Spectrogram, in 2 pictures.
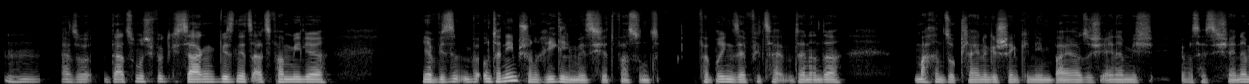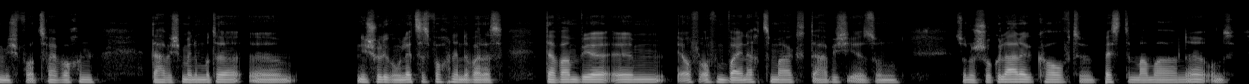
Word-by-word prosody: Mhm, 120 Hz, -3 st, -6 dB, 0.2 s
also, 115 Hz, -1 st, -4 dB
dazu 120 Hz, +2 st, -1 dB
muss 130 Hz, -1 st, +2 dB
ich 130 Hz, -, -9 dB
wirklich 130 Hz, -1 st, -3 dB
sagen, 120 Hz, 0 st, +5 dB
wir 125 Hz, -, +6 dB
sind 120 Hz, -, -2 dB
jetzt 125 Hz, -, +2 dB
als 115 Hz, -1 st, +2 dB
Familie 115 Hz, -1 st, +3 dB, 0.9 s
ja, 115 Hz, -2 st, +3 dB
wir 115 Hz, -, +1 dB
sind 125 Hz, -1 st, 0 dB
wir -, -, -2 dB
unternehmen 135 Hz, +7 st, +4 dB
schon 115 Hz, -8 st, +2 dB
regelmäßig 110 Hz, -3 st, +2 dB
etwas 100 Hz, -1 st, -2 dB
und 100 Hz, 0 st, -2 dB, 0.4 s
verbringen 125 Hz, +3 st, +1 dB
sehr 110 Hz, -1 st, +2 dB
viel 105 Hz, 0 st, -9 dB
Zeit 105 Hz, 0 st, -2 dB
miteinander, 110 Hz, -1 st, +1 dB, 0.7 s
machen 115 Hz, 0 st, 0 dB
so 110 Hz, 0 st, 0 dB
kleine 110 Hz, +2 st, 0 dB
Geschenke 110 Hz, 0 st, +1 dB
nebenbei. 105 Hz, 0 st, +1 dB
Also, 105 Hz, 0 st, -1 dB
ich 100 Hz, -, -3 dB
erinnere 110 Hz, 0 st, 0 dB
mich 110 Hz, -1 st, -3 dB, 0.3 s
was 105 Hz, -1 st, -4 dB
heißt, 105 Hz, 0 st, -2 dB
ich -, -, -2 dB
erinnere 110 Hz, +2 st, +2 dB
mich, 100 Hz, -2 st, -1 dB
vor -, -, -3 dB
2 105 Hz, -2 st, -2 dB
Wochen, 105 Hz, +1 st, -3 dB, 0.6 s
da 105 Hz, -, +1 dB
habe 105 Hz, 0 st, -1 dB
ich 100 Hz, -, -2 dB
meine 110 Hz, -1 st, +1 dB
Mutter, 110 Hz, 0 st, +1 dB
ähm 110 Hz, 0 st, -1 dB, 0.6 s
ne, -, -, 0 dB
Entschuldigung, 110 Hz, -2 st, +2 dB
letztes 110 Hz, +1 st, +1 dB
Wochenende 110 Hz, -2 st, -1 dB
war 105 Hz, -1 st, +3 dB
das, 105 Hz, -1 st, -1 dB, 0.4 s
da 110 Hz, -2 st, +3 dB
waren 115 Hz, 0 st, +3 dB
wir 115 Hz, 0 st, +4 dB
im 115 Hz, +1 st, 0 dB, 0.2 s
auf -, -, -2 dB
aufm 110 Hz, -1 st, -2 dB
Weihnachtsmarkt, 110 Hz, +1 st, 0 dB
da -, -, -1 dB
hab 105 Hz, +1 st, -4 dB
ich 110 Hz, 0 st, -4 dB
ihr 105 Hz, -, -1 dB
so 105 Hz, 0 st, -5 dB
'n 100 Hz, 0 st, -3 dB, 0.6 s
so -, -, -6 dB
'ne 105 Hz, -, -1 dB
Schokolade 115 Hz, +3 st, +3 dB
gekauft, 110 Hz, 0 st, -2 dB
ähm, 105 Hz, 0 st, -5 dB
beste 110 Hz, 0 st, -2 dB
Mama, 105 Hz, 0 st, 0 dB
ne? 115 Hz, +1 st, 0 dB
Und -, -, -6 dB
110 Hz, 185 wpm, -28 LUFS, 105-115 Hz, 0.9 s, wir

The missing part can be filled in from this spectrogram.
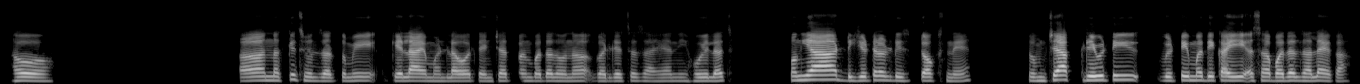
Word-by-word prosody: हो. 170 Hz, -2 st, +1 dB, 1.9 s
अ, 175 Hz, +2 st, +2 dB
नक्कीच 185 Hz, +3 st, -5 dB
होईल. 175 Hz, -1 st, -5 dB
जर 165 Hz, -1 st, -1 dB
तुम्ही 175 Hz, +1 st, -5 dB, 0.2 s
केला 170 Hz, 0 st, +2 dB
आहे 170 Hz, 0 st, +4 dB
म्हणल्यावर 160 Hz, 0 st, -3 dB
त्यांच्यात 165 Hz, +1 st, -5 dB
पण 170 Hz, -1 st, -7 dB
बदल 165 Hz, 0 st, -3 dB
होणं 165 Hz, +1 st, -5 dB
गरजेचंच 160 Hz, +1 st, -6 dB
आहे 155 Hz, 0 st, -9 dB
आणि 160 Hz, 0 st, -12 dB
होईलच. 165 Hz, +1 st, -3 dB, 0.6 s
मग 195 Hz, +1 st, 0 dB
या 215 Hz, +1 st, +9 dB
डिजिटल 180 Hz, +2 st, -1 dB
डिटॉक्सने 170 Hz, -2 st, -4 dB, 0.6 s
तुमच्या 175 Hz, +5 st, +5 dB, 0.2 s
क्रिएटिविटीमध्ये 190 Hz, -2 st, +1 dB
काही 180 Hz, 0 st, +3 dB
असा 175 Hz, +1 st, -2 dB
बदल 175 Hz, 0 st, +1 dB
झाला 170 Hz, +1 st, -1 dB
आहे 170 Hz, -2 st, +1 dB
का? 150 Hz, 0 st, -8 dB
170 Hz, 130 wpm, -23 LUFS, 165-180 Hz, 1.9 s, या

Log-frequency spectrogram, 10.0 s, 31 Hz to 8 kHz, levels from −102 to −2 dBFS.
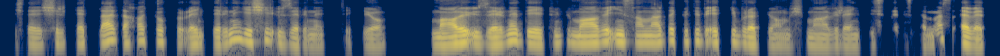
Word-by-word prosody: işte, 95 Hz, -2 st, -8 dB
şirketler 105 Hz, +9 st, 0 dB
daha 115 Hz, +6 st, -2 dB
çok 130 Hz, -1 st, -3 dB
renklerini 110 Hz, +10 st, -2 dB
yeşil 140 Hz, +4 st, +2 dB
üzerine 95 Hz, -4 st, -6 dB, 0.2 s
çekiyor. -, -, -8 dB, 0.4 s
Mavi 100 Hz, +4 st, +6 dB
üzerine 110 Hz, +6 st, +1 dB
değil 110 Hz, -4 st, +2 dB
çünkü 120 Hz, +2 st, -11 dB
mavi 115 Hz, +3 st, +5 dB
insanlarda 125 Hz, 0 st, 0 dB
kötü 135 Hz, 0 st, -8 dB
bir -, -, 0 dB
etki 120 Hz, +1 st, -4 dB
bırakıyormuş 95 Hz, -4 st, -2 dB
mavi 90 Hz, -1 st, -7 dB
renk, 90 Hz, 0 st, -7 dB
ister -, -, -13 dB
istemez. -, -, -8 dB
Evet, -, -, +6 dB
115 Hz, 140 wpm, -28 LUFS, 100-130 Hz, 0.4 s, Mavi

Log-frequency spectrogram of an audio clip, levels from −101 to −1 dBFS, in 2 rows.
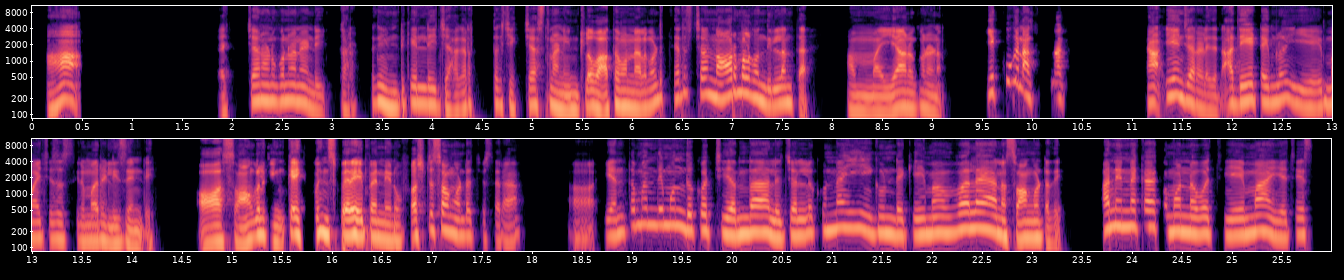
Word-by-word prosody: ఆ! -, -, +4 dB, 1.4 s
చచ్చాననుకున్నానండి. 175 Hz, -, -2 dB, 0.2 s
కరెక్ట్‌గా 130 Hz, +8 st, -7 dB
ఇంటికెళ్ళి 155 Hz, +3 st, -2 dB
జాగ్రత్తగా 130 Hz, +5 st, -8 dB
చెక్ 130 Hz, -, -9 dB
చేస్తున్నాను. 145 Hz, -4 st, -1 dB
ఇంట్లో 120 Hz, +4 st, 0 dB
వాతావరణం 140 Hz, +2 st, +2 dB
ఎలాగుంది, 160 Hz, +9 st, -2 dB
తెరిస్తే 235 Hz, +5 st, -8 dB
చాలా 240 Hz, -1 st, -1 dB
నార్మల్‌గా 240 Hz, +1 st, +3 dB
ఉంది 155 Hz, -4 st, -1 dB
ఇల్లంతా. 165 Hz, +1 st, 0 dB, 0.5 s
హమ్మయ్య! 110 Hz, -1 st, -3 dB
అనుకున్నాను. 130 Hz, -4 st, -4 dB, 0.5 s
ఎక్కువగా 390 Hz, -, -5 dB
నాక్ 195 Hz, -, -3 dB, 0.2 s
నాక్ 200 Hz, 0 st, -2 dB, 0.8 s
ఆ! -, -, +9 dB, 0.2 s
ఏం 235 Hz, -, +2 dB
జరగలేదండి. 125 Hz, -9 st, -3 dB
అదే 170 Hz, +2 st, +2 dB
టైంలో 175 Hz, +2 st, -2 dB
ఈ -, -, -4 dB
'ఏం 135 Hz, +2 st, -6 dB
మాయ 150 Hz, 0 st, -2 dB
చేసావె' 145 Hz, -1 st, -6 dB
సినిమా 130 Hz, 0 st, -4 dB
రిలీజ్ 120 Hz, -1 st, -3 dB
అయింది. 100 Hz, -4 st, -6 dB, 0.5 s
ఆ -, -, +5 dB, 0.3 s
సాంగులకి 140 Hz, +6 st, +2 dB
ఇంకా 150 Hz, +9 st, +6 dB
ఎక్కువ 180 Hz, +4 st, -1 dB
ఇన్స్పైర్ 170 Hz, -1 st, +7 dB
అయిపోయాను 160 Hz, -2 st, +3 dB
నేను. 135 Hz, -1 st, -1 dB
ఫస్ట్ 165 Hz, +4 st, 0 dB
సాంగ్ 205 Hz, -4 st, +2 dB
ఉంటది 165 Hz, -1 st, -5 dB
చూసారా? 130 Hz, -3 st, -10 dB, 0.7 s
ఆహ్, 75 Hz, 0 st, -11 dB, 0.2 s
ఎంతమంది 265 Hz, +7 st, -4 dB
ముందుకు 220 Hz, -5 st, -2 dB
వచ్చి 200 Hz, -1 st, -8 dB
అందాలు 185 Hz, -1 st, +4 dB
చల్లుకున్నా 190 Hz, +6 st, -2 dB, 0.2 s
ఈ -, -, -3 dB, 0.2 s
గుండెకేమవ్వాలా 190 Hz, +5 st, +1 dB
అనొ 170 Hz, -5 st, +2 dB
సాంగ్ 155 Hz, +1 st, +3 dB
ఉంటది. 120 Hz, -5 st, -7 dB, 0.5 s
అ! -, -, +5 dB
నిన్నగాక 245 Hz, -1 st, 0 dB
మొన్న 200 Hz, -2 st, +2 dB
వచ్చి 180 Hz, -1 st, -7 dB
ఏం 175 Hz, +1 st, 0 dB
మాయ 175 Hz, -7 st, 0 dB
చేసావే 175 Hz, -1 st, -7 dB
170 Hz, 140 wpm, -25 LUFS, 135-195 Hz, 1.4 s, ఆ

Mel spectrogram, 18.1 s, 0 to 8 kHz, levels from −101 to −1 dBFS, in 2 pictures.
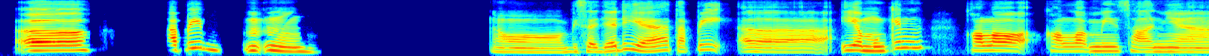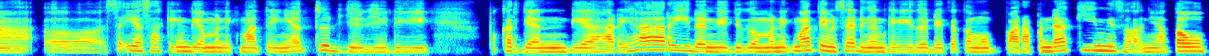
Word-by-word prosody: Eee, 215 Hz, +2 st, +9 dB, 0.7 s
tapi 230 Hz, +7 st, +3 dB, 0.4 s
p -, -, -10 dB
mhm. 175 Hz, -7 st, 0 dB, 1.3 s
Oh, 155 Hz, -2 st, -2 dB
bisa 175 Hz, +2 st, -4 dB
jadi 195 Hz, +9 st, -1 dB
ya. 180 Hz, -, +5 dB, 0.2 s
Tapi, 230 Hz, +6 st, -4 dB
eee, 155 Hz, -2 st, 0 dB, 0.2 s
ya -, -, +6 dB
mungkin 195 Hz, +12 st, +1 dB, 0.5 s
kalau 210 Hz, -2 st, +7 dB, 0.2 s
kalau 185 Hz, -2 st, 0 dB
misalnya, 170 Hz, -3 st, -2 dB, 0.6 s
eee, 160 Hz, -1 st, -6 dB
se -, -, -15 dB
iya 205 Hz, -1 st, -1 dB
saking 180 Hz, -2 st, -5 dB
dia 170 Hz, -1 st, -2 dB
menikmatinya 165 Hz, 0 st, -3 dB
tuh 220 Hz, -, -2 dB, 0.2 s
ja 170 Hz, -, -3 dB
jadi 165 Hz, 0 st, -7 dB
di 165 Hz, -1 st, -8 dB, 0.4 s
pekerjaan 165 Hz, -4 st, -3 dB, 0.2 s
dia 165 Hz, 0 st, 0 dB
hari-hari, 220 Hz, +6 st, +1 dB
dan 170 Hz, -1 st, +1 dB
dia 170 Hz, -1 st, -2 dB
juga 170 Hz, 0 st, -5 dB
menikmati, 170 Hz, +7 st, 0 dB
misalnya 185 Hz, +1 st, -1 dB
dengan 165 Hz, 0 st, 0 dB
kayak 165 Hz, 0 st, -5 dB
gitu 170 Hz, -, -4 dB
dia 165 Hz, -, -4 dB
ketemu 165 Hz, -1 st, -3 dB
para 165 Hz, -1 st, +1 dB
pendaki 210 Hz, +6 st, -1 dB
misalnya, 160 Hz, -3 st, -5 dB
atau, 185 Hz, 0 st, +5 dB
170 Hz, 140 wpm, -24 LUFS, 165-195 Hz, 1.3 s, Eee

